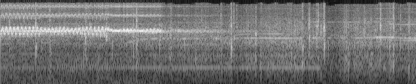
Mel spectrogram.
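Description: Fireworks crackle and pop in the night.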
